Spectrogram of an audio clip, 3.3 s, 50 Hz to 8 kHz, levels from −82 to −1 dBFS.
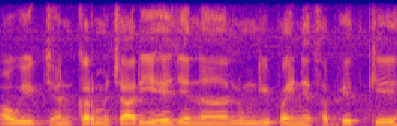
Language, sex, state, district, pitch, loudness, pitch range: Chhattisgarhi, male, Chhattisgarh, Rajnandgaon, 140 Hz, -18 LUFS, 135-145 Hz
